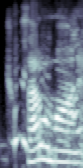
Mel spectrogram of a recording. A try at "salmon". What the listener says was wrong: The L is silent.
